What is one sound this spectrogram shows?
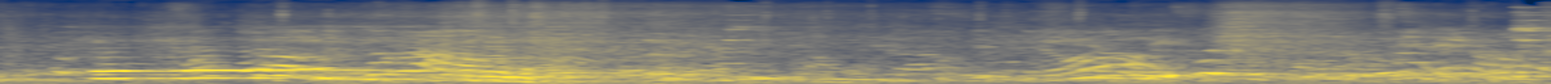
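An elderly man blows out candles with short puffs of breath.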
